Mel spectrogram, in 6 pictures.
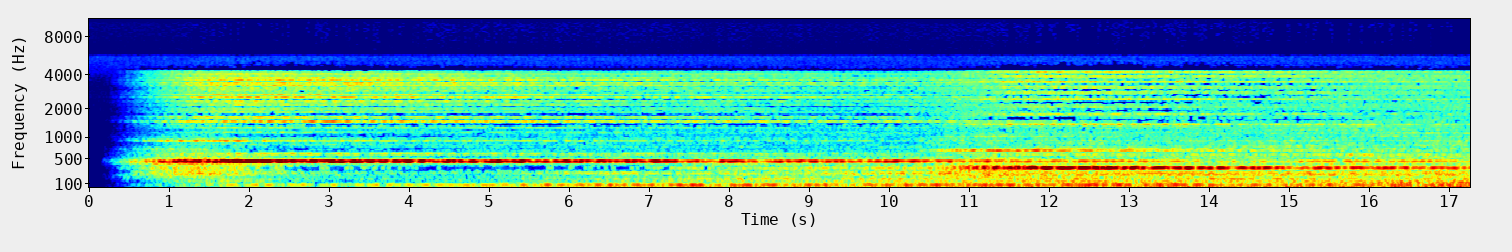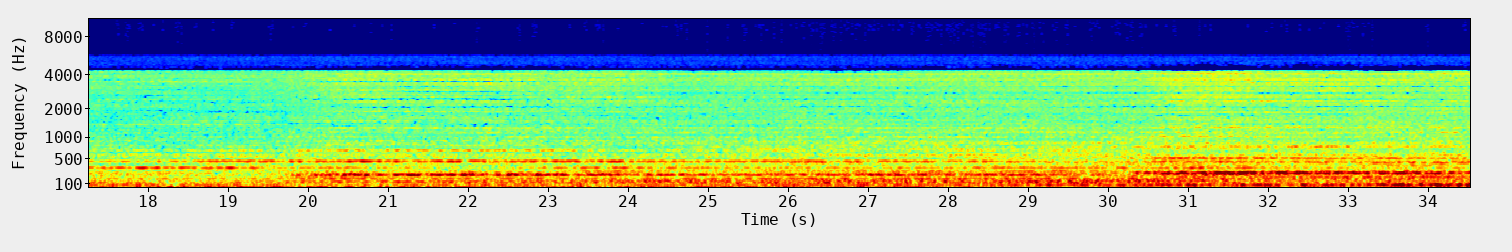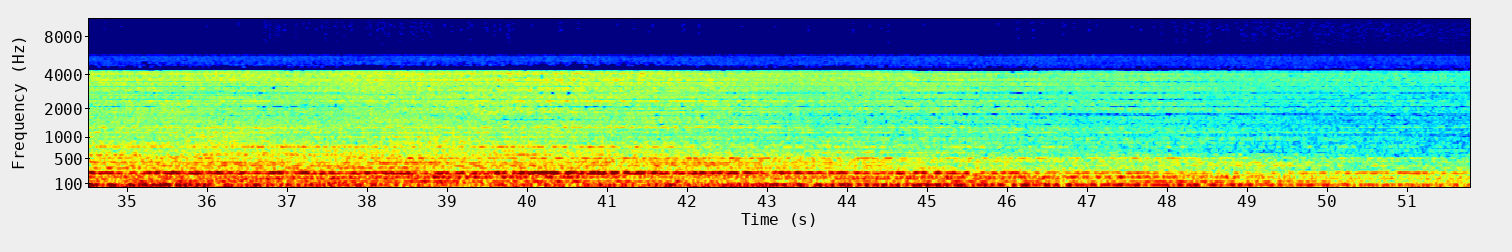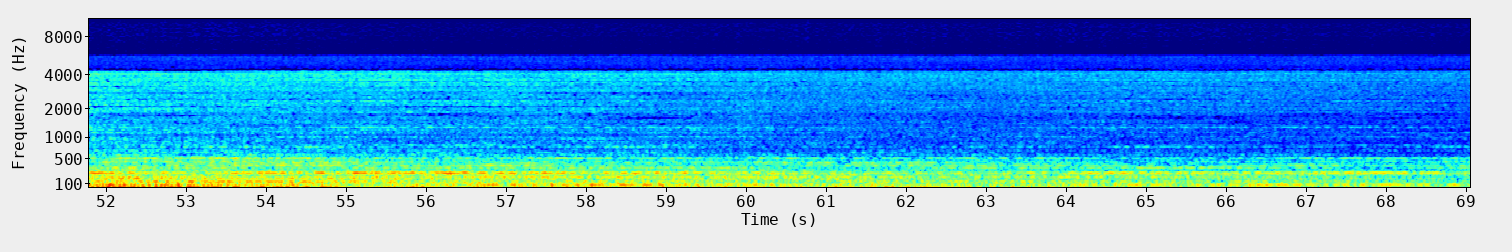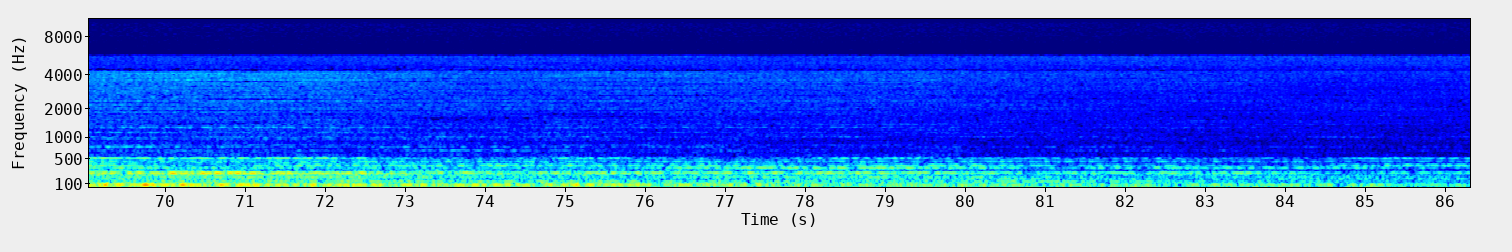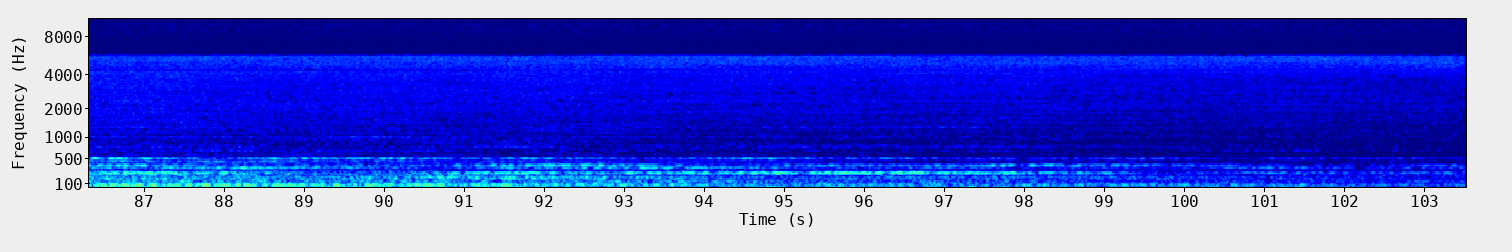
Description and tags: Scary WIndows XP shutdown
electronics, welcome-sound, Windows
